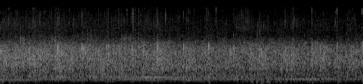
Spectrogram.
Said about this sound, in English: Can we cheer for those who have accepted Christ today? Yeah. Yes.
